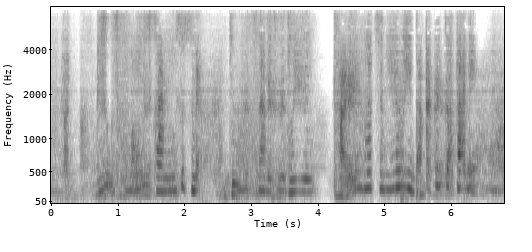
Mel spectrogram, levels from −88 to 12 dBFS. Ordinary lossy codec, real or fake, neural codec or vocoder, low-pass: MP3, 32 kbps; fake; codec, 44.1 kHz, 0.9 kbps, DAC; 7.2 kHz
